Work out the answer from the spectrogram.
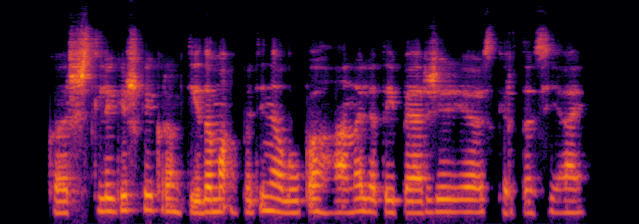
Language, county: Lithuanian, Vilnius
